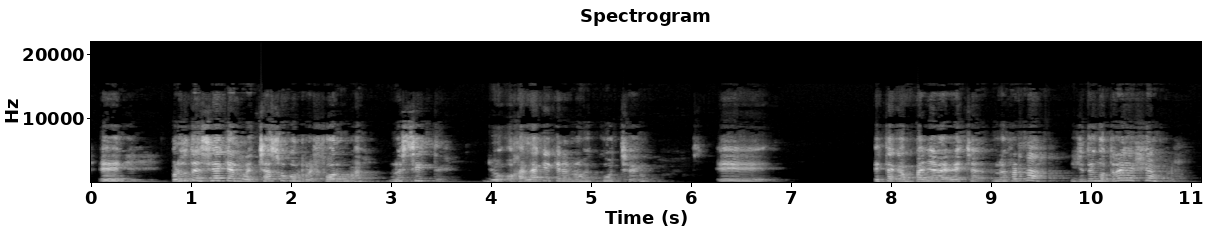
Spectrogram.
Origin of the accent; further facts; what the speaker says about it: Macul, Santiago Metropolitan Region, Chile; soy de Macul.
